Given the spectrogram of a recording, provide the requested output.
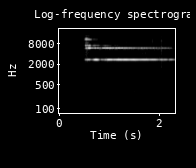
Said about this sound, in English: There's a bell at the front of most vocal sessions. It's part of the timer process.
